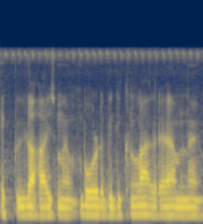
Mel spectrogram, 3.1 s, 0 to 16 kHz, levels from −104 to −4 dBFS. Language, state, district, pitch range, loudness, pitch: Haryanvi, Haryana, Rohtak, 100-105 Hz, -15 LUFS, 100 Hz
